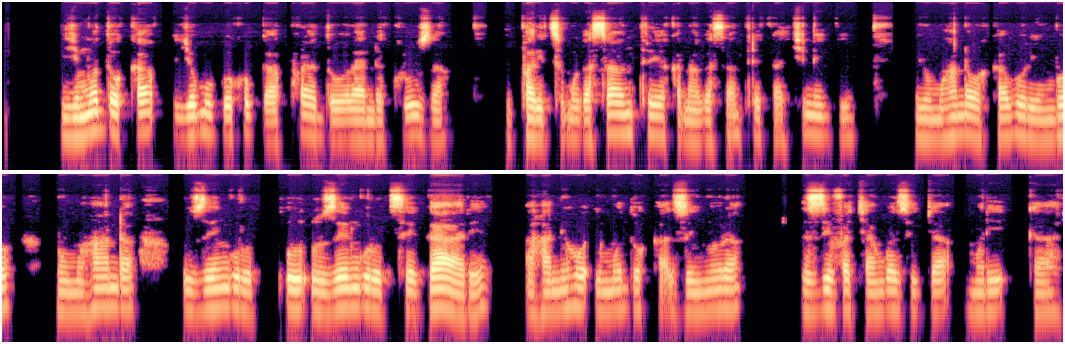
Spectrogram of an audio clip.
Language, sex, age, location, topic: Kinyarwanda, male, 36-49, Musanze, government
